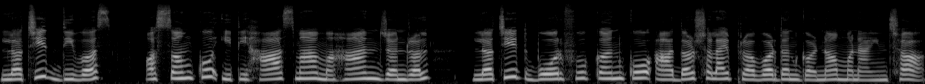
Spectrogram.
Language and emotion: Nepali, neutral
